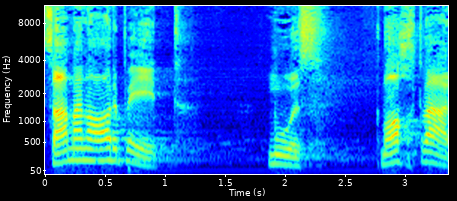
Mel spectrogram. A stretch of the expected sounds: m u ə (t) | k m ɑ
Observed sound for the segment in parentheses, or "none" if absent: s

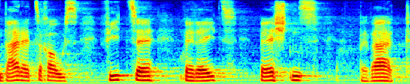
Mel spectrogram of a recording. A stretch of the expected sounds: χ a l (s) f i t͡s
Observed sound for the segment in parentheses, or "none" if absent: s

